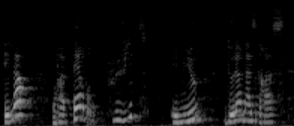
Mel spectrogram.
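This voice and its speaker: Moderate-paced speech from a woman amid noticeable background noise and audible echo in the room. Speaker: nutrition and weight-loss coach. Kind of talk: online course explainer video.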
